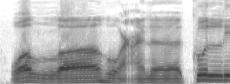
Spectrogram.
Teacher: lamnya double aja tanpa ditahan.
